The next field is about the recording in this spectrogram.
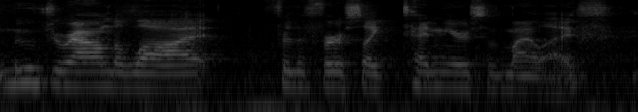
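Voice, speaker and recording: In a plain, everyday voice, a woman speaks with an American accent. Her pitch is medium and her intonation fairly even. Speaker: youth leader. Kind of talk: interview.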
